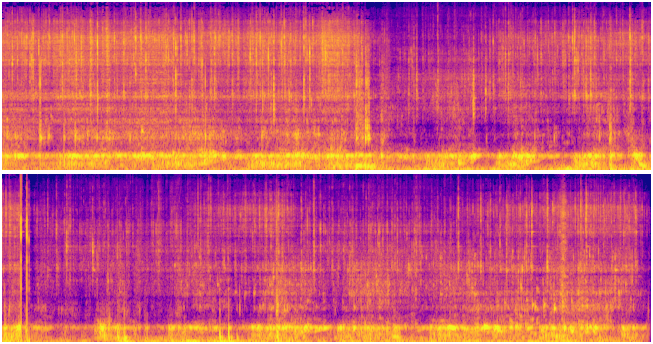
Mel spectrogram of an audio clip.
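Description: Underwater recording of scuba divers breathing through their regulators: exhaled air bubbling and rushing in surges over a steady low hum. A bright hiss in the mix cuts off suddenly about seven seconds in.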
